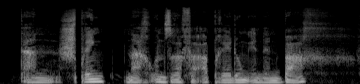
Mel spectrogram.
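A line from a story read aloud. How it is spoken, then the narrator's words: Whisper. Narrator (German): flüsterte der Mulatte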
